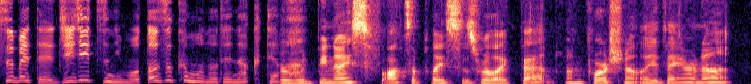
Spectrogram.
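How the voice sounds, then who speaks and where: A woman's voice: medium pitch, big pitch swings, unhurried, vocal fry, a crowd in the background. A woman game streamer giving casual live commentary as she plays. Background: game music.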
